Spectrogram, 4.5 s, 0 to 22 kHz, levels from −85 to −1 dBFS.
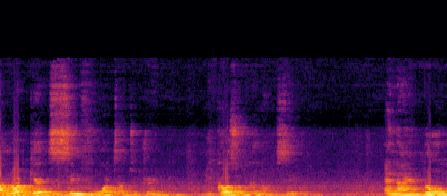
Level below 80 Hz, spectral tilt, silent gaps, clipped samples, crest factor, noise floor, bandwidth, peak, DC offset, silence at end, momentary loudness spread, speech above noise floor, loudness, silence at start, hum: -42 dBFS; -7.5 dB/octave; none; under 0.1%; 14 dB; -38 dBFS; 14 kHz; 0 dBFS; under 0.1%; 0 s; 18 LU; 24 dB; -15 LUFS; 0 s; none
